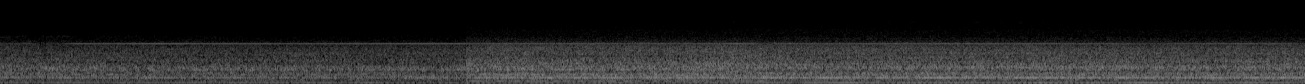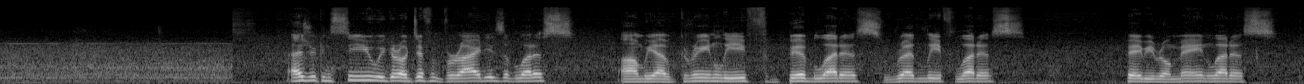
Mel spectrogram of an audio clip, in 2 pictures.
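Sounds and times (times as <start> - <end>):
thin high whine: 0.0 - 18.8
mechanical hum and hiss: 0.0 - 26.0.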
